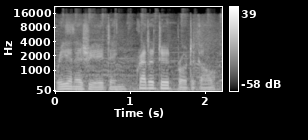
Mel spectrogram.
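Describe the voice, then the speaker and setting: With a warm, fairly low voice that is expressive yet natural, a gamer reads a formal robot unit's in-game lines at normal speed. He clips the phrasing like a machine in playful imitation, over soft background music.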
